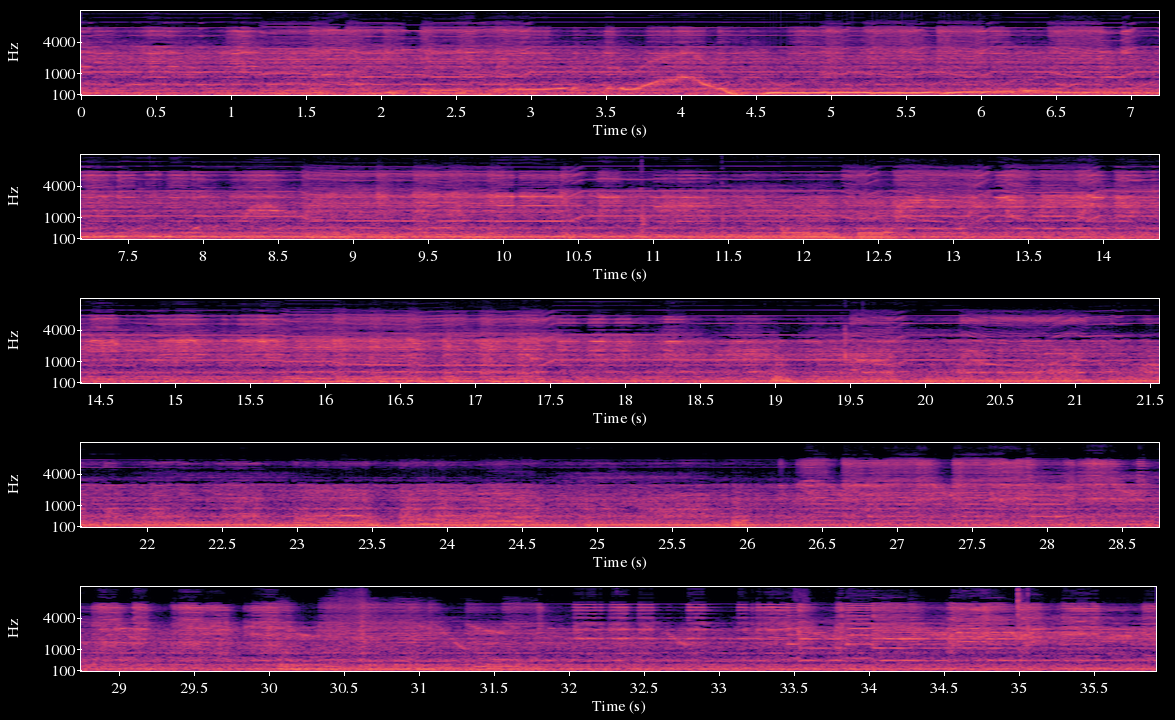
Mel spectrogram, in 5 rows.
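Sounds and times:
low synthesizer drone: 0.0 - 35.9
wavering synthesizer lead line: 0.0 - 35.9.

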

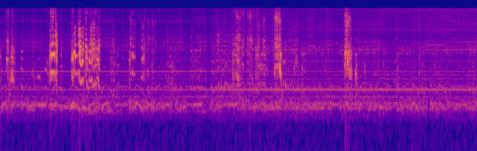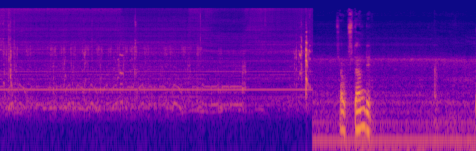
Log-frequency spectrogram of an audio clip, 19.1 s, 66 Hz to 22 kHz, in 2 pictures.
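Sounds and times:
stepper motors chirping: 0.0 - 17.0
steady machine whine: 0.0 - 19.0.

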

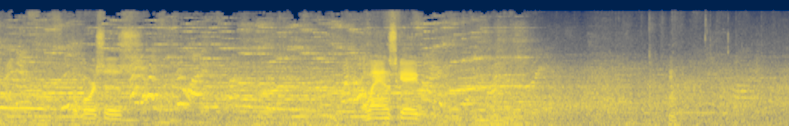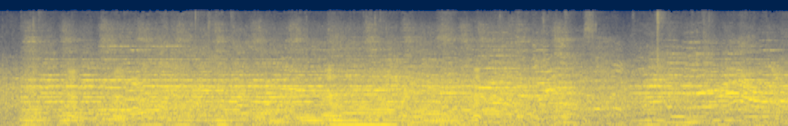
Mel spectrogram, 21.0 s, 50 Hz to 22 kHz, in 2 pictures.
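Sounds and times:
carousel music: 0.0 - 21.0.

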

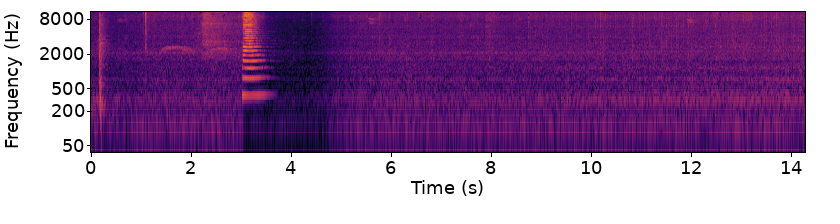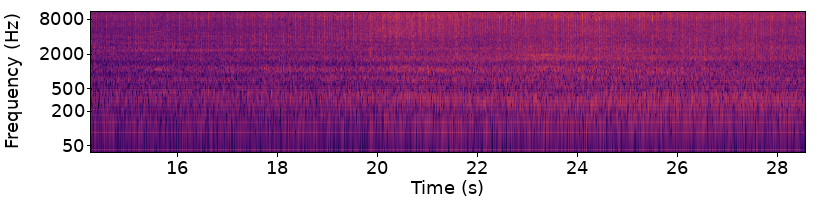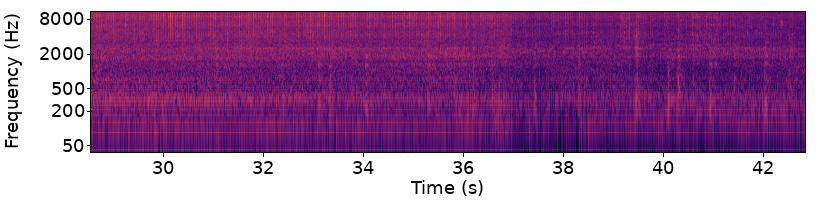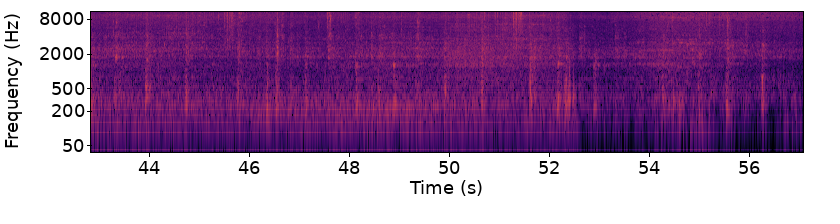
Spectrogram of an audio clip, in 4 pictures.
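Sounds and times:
diesel locomotive engine passing: 0.0 - 57.0
train wheels clicking over rails: 5.0 - 57.0.

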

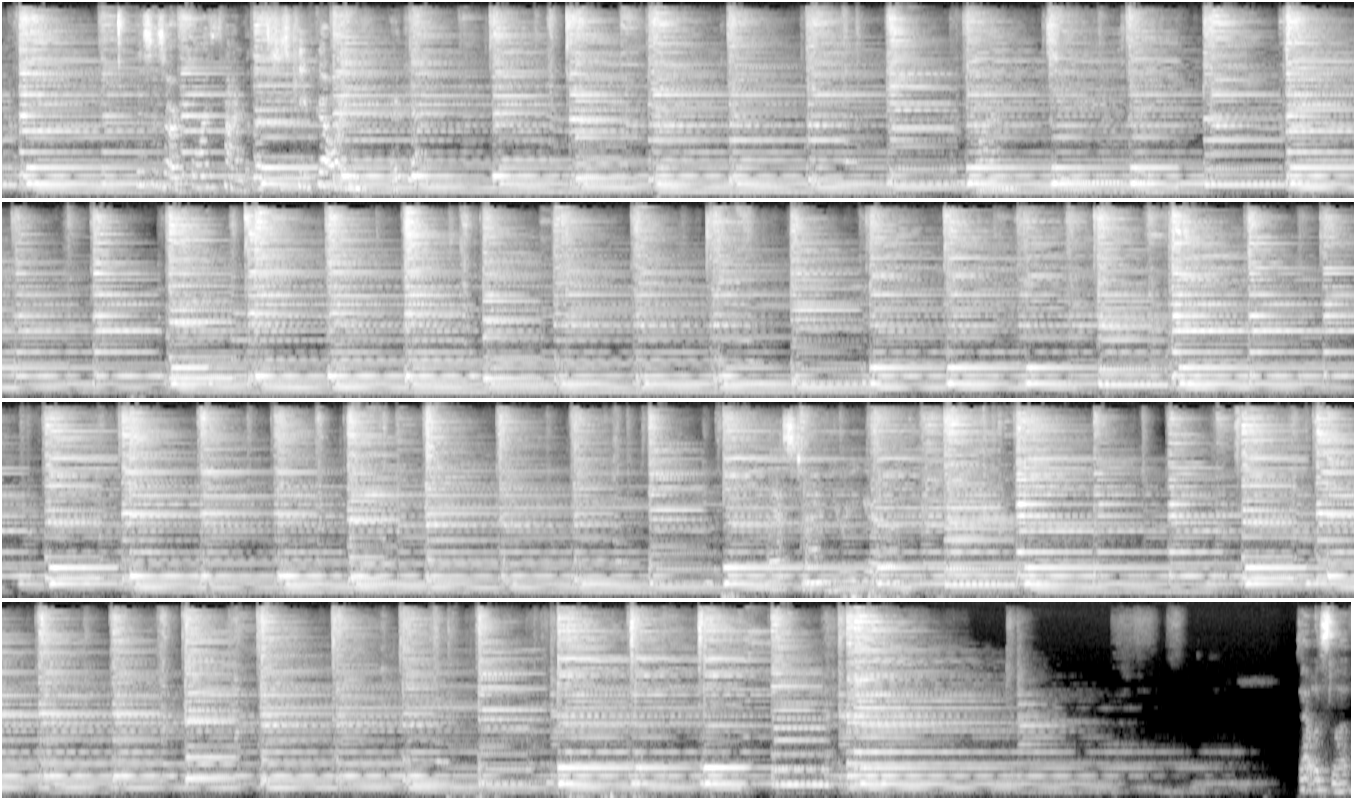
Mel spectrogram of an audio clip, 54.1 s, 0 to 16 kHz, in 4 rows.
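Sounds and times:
low drone strings: 0.0 - 51.0
plucked dulcimer melody: 0.0 - 53.2.

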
